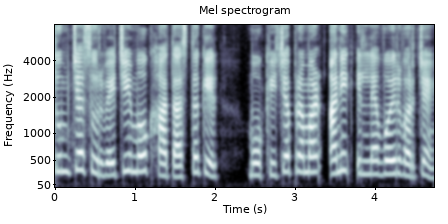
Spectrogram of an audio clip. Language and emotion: Goan Konkani, neutral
